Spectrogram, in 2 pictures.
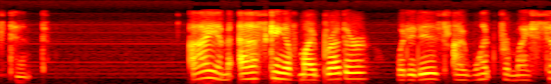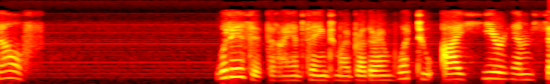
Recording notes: ACIM Daily TEXT Conference Call.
